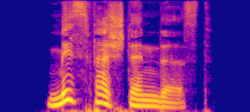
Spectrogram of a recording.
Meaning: second-person singular subjunctive II of missverstehen
- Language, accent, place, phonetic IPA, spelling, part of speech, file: German, Germany, Berlin, [ˈmɪsfɛɐ̯ˌʃtɛndəst], missverständest, verb, De-missverständest.ogg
